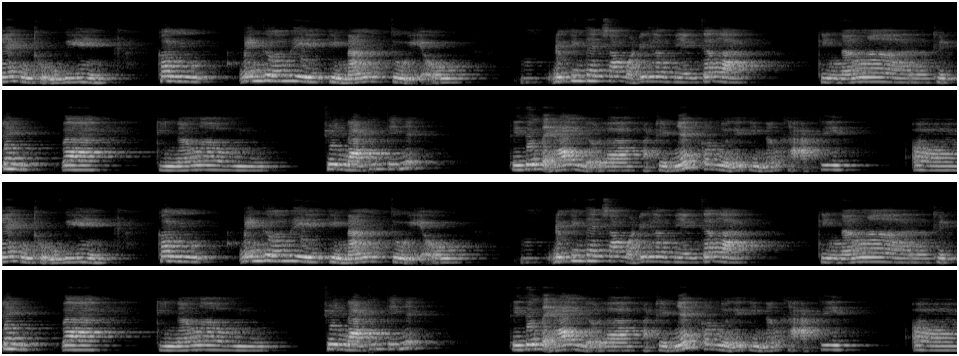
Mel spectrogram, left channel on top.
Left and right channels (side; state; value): both; identical; correlation 1.00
